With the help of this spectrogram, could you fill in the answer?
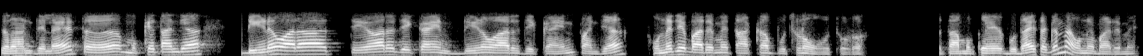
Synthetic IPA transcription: kɐɾəɽ̃d͡ʑeːlaːɪt̪ɐmũːkʰet̪ɐɦãɲd͡ʑa | ɗiːɽ̃ʋaːɾat̪eʋaːɾd͡ʑeːkaːɦɪnɪ̆ɗĩːɽ̃əʋaːɾd͡ʑeːkaːɦɪnɪ̆pɐ̃ɦɪ̃ɲd͡ʑa | hʊnə̆d͡ʑeːɓaːɾemẽt̪ɐʋ̤ãkʰãːp̬ʊt͡ɕʰɪɽ̃oɦot̪ʰoːɽo | t̪ɐt̪ɐʋ̤ãmũːkʰeɓʊd̪ʱaːesɐɡʱə̃n̆d̪aɦʊnəɓaːɾemẽ

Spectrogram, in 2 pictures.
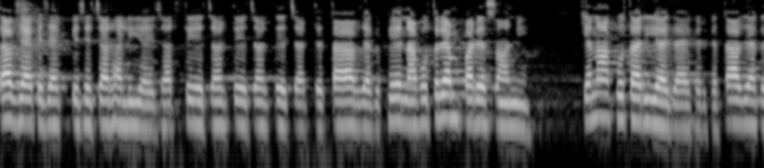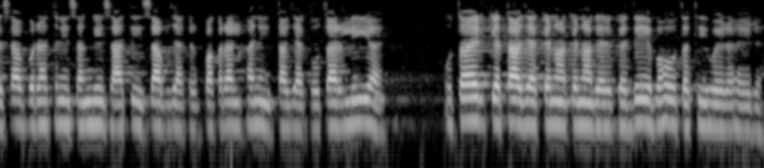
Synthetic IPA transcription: t̪əbd͡ʒajked͡ʒajkeket͡ʃʰet͡ʃəɾəlijəjt͡ʃəɾt̪et͡ʃəɾt̪et͡ʃəɾt̪et͡ʃəɾt̪et̪əbd͡ʒajkepʰenabut̪ɾempəɾesani | kenakot̪əɾijəd͡ʒajkəɾket̪əbd͡ʒajkesəbɾəɦt̪ʰnisəŋɡʱisat̪ʰisəbd͡ʒajkəɾpəkɾəlkʰənit̪əb̚d͡ʒajkeut̪əɾlijə | ut̪əɾket̪əbd͡ʒakenakenakəɾked̪ebəɦut̪ət̪ʰiɦojɾəɦəɾe

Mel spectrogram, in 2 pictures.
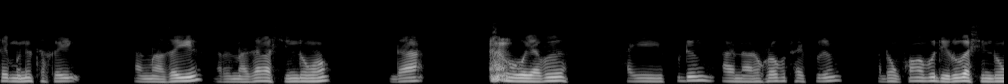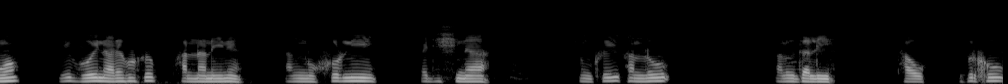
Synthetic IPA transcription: sajmɯnɯtʰakʰɯj | aŋnazajɯaɾɯnazaɡasindɔŋɔ | da | ɡɔjaβɯ | tʰajpʰɯdɯŋaɾnaɾaŋkʰɔɾabɯtʰajpʰudɯŋ | adɔŋpʰamabɯdeɾuɡasindɔŋɔ | ɯɡɔjnaɾaŋkʰɔɾkʰɯpʰanːanɯjnɯ | aŋnɔkʰɔɾni | ajdisina | suŋkʰɯjpʰanlu | aludali | tʰaw | bipʰɯɾkʰɯ

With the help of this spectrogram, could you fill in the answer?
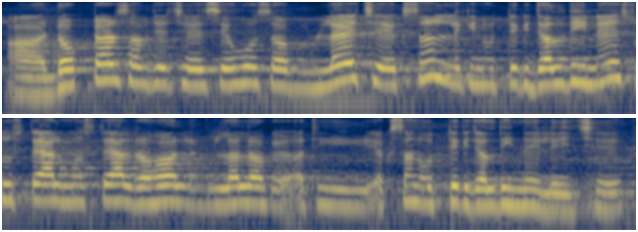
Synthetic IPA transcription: a̰ɖɔk̚ʈəɾsəbd͡ʒet͡ʃʰɛseɦosəblɛjt͡ʃʰɛːksənlekinut̪ːekd͡ʒəld̪inɛsust̪jalmust̪jalɾəɦəlːələkə̰t̪ʰiḛksənut̪ːekd͡ʒəld̪inɛjlɛjt͡ʃʰɛ

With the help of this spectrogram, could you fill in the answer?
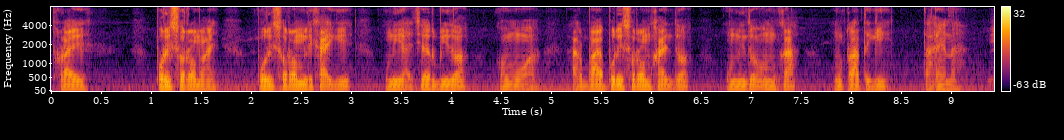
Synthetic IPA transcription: t̪ʰɔɽaj | pɔɾisɔɾɔmajpɔɾisɔɾɔmlikʰac̚ɡi | unijaʔt͡ʃəɾbid̪ɔɡɔmɔʔaːɾbajpɔɾisɔɾɔmkʰaɲ̚ˀd̪ɔ | unid̪ɔunka | mɔʈat̪ɛɡi | t̪aɦɛna

